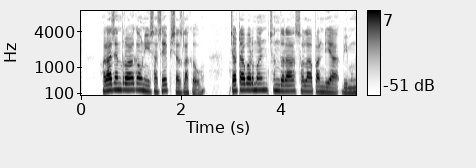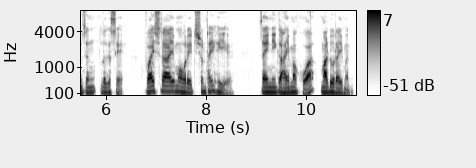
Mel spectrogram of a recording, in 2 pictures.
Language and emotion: Bodo, neutral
